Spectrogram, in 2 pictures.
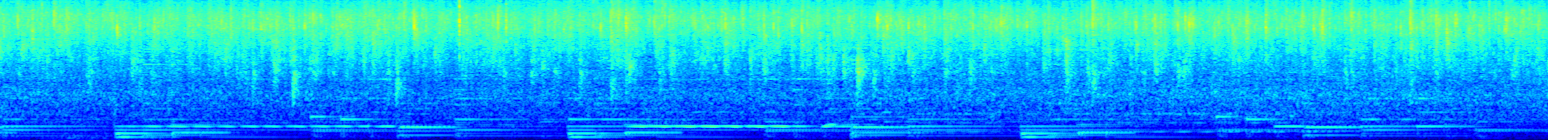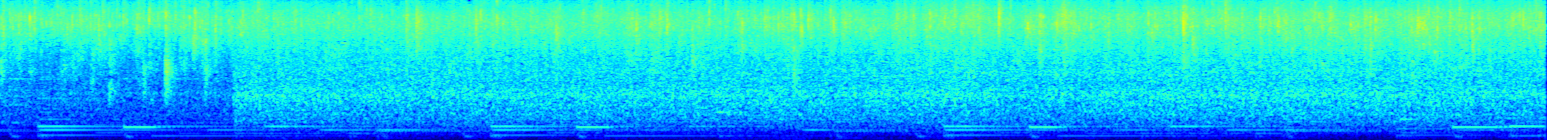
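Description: Wood fire crackling and hissing under a grill, with a background music melody throughout. About two-thirds of the way in, a steadier hiss joins the crackle.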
